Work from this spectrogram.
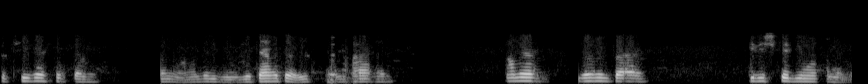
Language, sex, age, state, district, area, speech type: Bengali, male, 60+, West Bengal, Howrah, urban, conversation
